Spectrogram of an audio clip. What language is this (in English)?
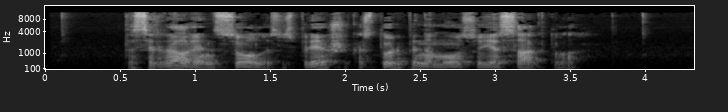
Latvian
